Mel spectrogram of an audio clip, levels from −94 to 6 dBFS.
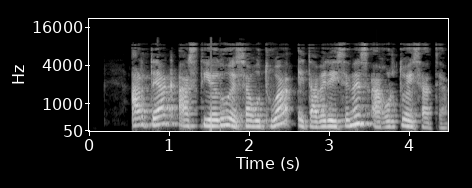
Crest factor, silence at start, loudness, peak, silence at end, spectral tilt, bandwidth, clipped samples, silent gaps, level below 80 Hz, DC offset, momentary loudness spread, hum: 14 dB; 0.55 s; -14 LUFS; 0 dBFS; 0 s; -4.5 dB/octave; 9.4 kHz; under 0.1%; none; -54 dBFS; under 0.1%; 5 LU; none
